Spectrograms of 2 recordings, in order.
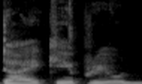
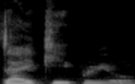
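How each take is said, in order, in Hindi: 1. पहला उच्चारण-खंड 'die' जैसा सुनाई देता है। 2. पहला उच्चारण-खंड 'die' जैसा नहीं सुनाई देता।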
